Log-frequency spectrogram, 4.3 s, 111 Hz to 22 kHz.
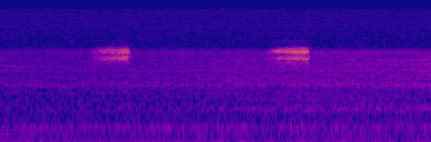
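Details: Owls at a nest box at 11:05 PM on 7 May 2015, three birds visiting, two scuffling inside before flying out; two short, harsh, buzzy bursts about two seconds apart over a steady low hum.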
